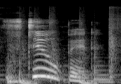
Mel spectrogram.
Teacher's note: you have to stress on the u syllable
